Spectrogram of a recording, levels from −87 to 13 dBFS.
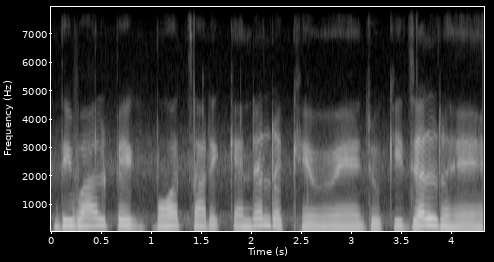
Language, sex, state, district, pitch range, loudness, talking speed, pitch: Hindi, female, Mizoram, Aizawl, 200-225 Hz, -16 LUFS, 180 wpm, 215 Hz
